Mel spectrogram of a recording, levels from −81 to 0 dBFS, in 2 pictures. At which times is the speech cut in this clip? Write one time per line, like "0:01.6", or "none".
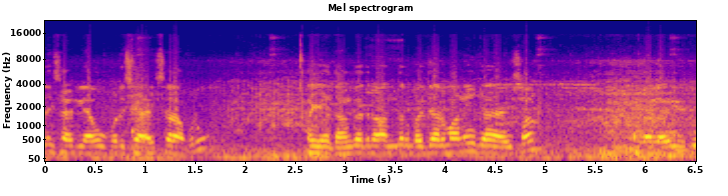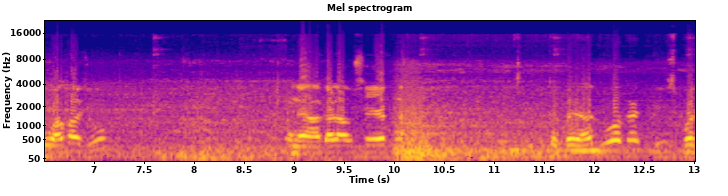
0:10.0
